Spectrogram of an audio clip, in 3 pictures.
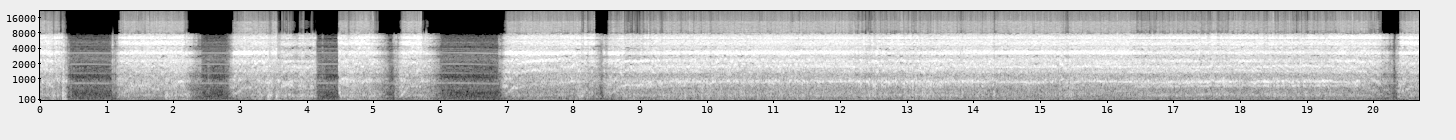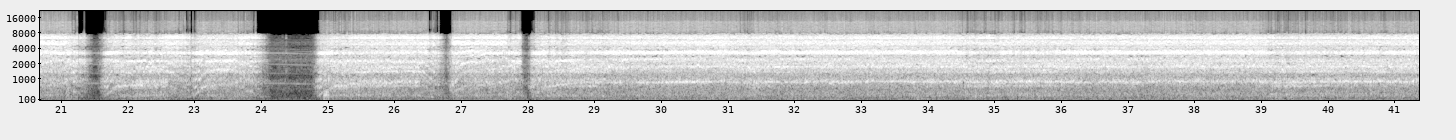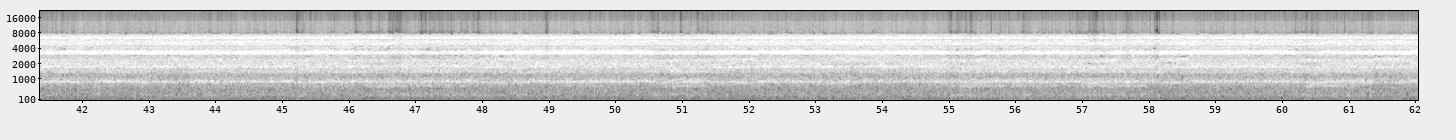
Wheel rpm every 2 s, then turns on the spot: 100, 100, 80, 60, 160, 220, 220, 220, 220, 220, 100, 130, 90, 140, 170, 220, 220, 230, 220, 220, 230, 230, 230, 230, 230, 230, 230, 230, 230, 230, 230.
none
